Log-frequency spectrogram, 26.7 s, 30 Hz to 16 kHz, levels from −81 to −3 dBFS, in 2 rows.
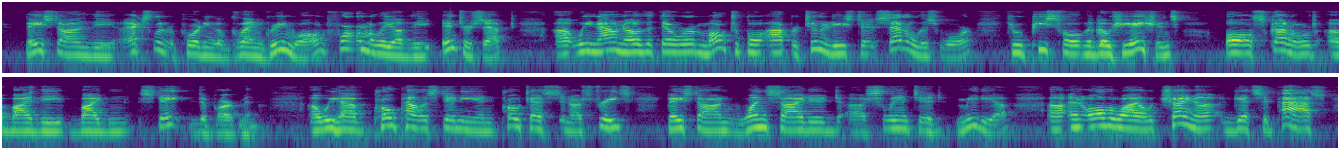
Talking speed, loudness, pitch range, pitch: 135 wpm, -19 LUFS, 150-195 Hz, 170 Hz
